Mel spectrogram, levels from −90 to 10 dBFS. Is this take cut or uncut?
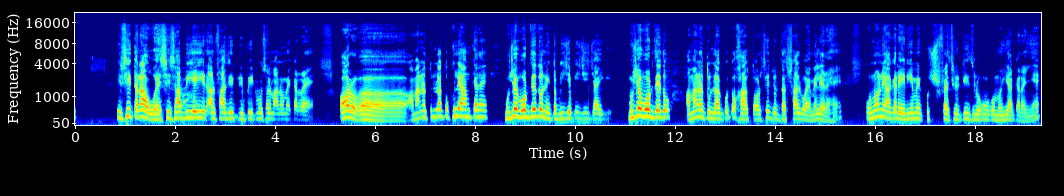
uncut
